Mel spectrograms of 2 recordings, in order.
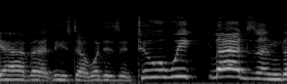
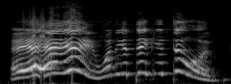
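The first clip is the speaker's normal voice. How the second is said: very bad fake New York accent, high, shrill, loud; 12 semitones higher, 9 dB louder than usual. As the music stops, penguins confront you: bad new york accent. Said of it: "very bad New York accent penguins".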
